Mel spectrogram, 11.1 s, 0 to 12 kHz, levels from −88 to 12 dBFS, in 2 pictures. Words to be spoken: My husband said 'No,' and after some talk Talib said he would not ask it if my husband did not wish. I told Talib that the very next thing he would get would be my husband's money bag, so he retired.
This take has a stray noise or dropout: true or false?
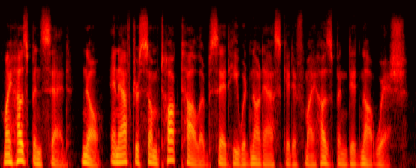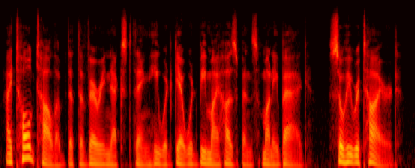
false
